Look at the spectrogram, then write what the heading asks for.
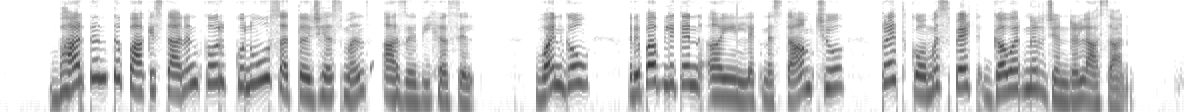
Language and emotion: Kashmiri, neutral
